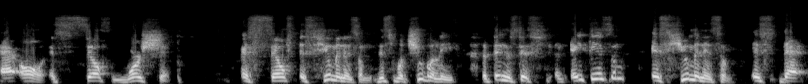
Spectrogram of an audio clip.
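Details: Adult male speaker; typical speech.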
